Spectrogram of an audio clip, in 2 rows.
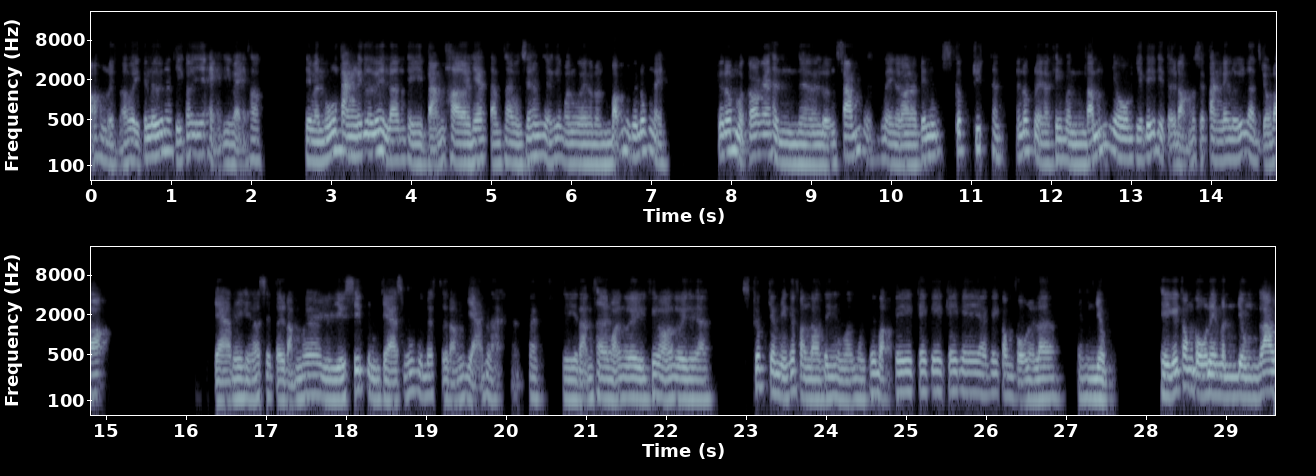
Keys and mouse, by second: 1.3 ctrl+z, 2.0 shift+f, 2.9 shift+f, 11.2 click, 13.4 shift+f, 15.4 right click, 17.2 click, 22.6 click, 24.5 shift+f, 25.0 alt+right click, 26.5 right click, 26.8 alt+right click, 27.4 right click.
